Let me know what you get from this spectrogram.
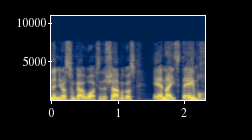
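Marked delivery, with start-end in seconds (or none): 1.5-2.3 put-on dopey New England accent, pitched up. Retelling what some guy walking into the shop says, in a dumb New England accent. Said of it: "we both use as shorthand for dumb the New England accent".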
